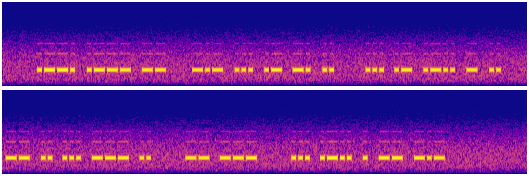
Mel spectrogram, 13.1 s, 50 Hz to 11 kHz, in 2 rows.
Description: Morse code (Hebrew alphabet), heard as a keyed tone, hand-sent with a paddle, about 28 wpm, 690 Hz, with radio static. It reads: פעם כשאני שאלתי מישהי מה שלומך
